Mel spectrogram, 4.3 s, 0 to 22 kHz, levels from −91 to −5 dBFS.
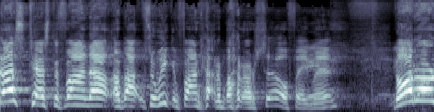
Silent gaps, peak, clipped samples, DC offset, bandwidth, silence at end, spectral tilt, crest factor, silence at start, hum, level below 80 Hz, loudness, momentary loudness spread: none; 0 dBFS; under 0.1%; under 0.1%; over 20 kHz; 0 s; -2 dB/octave; 18 dB; 0 s; none; -76 dBFS; -19 LUFS; 15 LU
